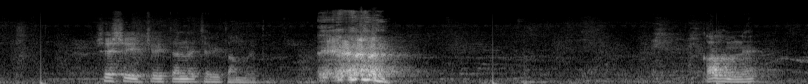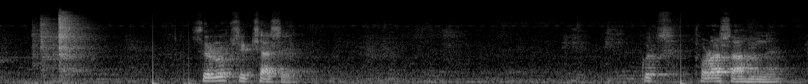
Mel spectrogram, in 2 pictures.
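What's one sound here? An elderly woman speaks slowly into a microphone, in bursts with long pauses.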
